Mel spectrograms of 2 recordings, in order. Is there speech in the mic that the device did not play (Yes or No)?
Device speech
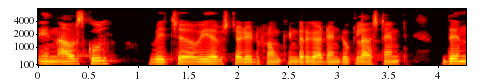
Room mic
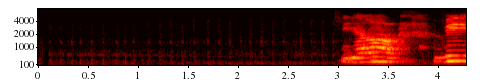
Yes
